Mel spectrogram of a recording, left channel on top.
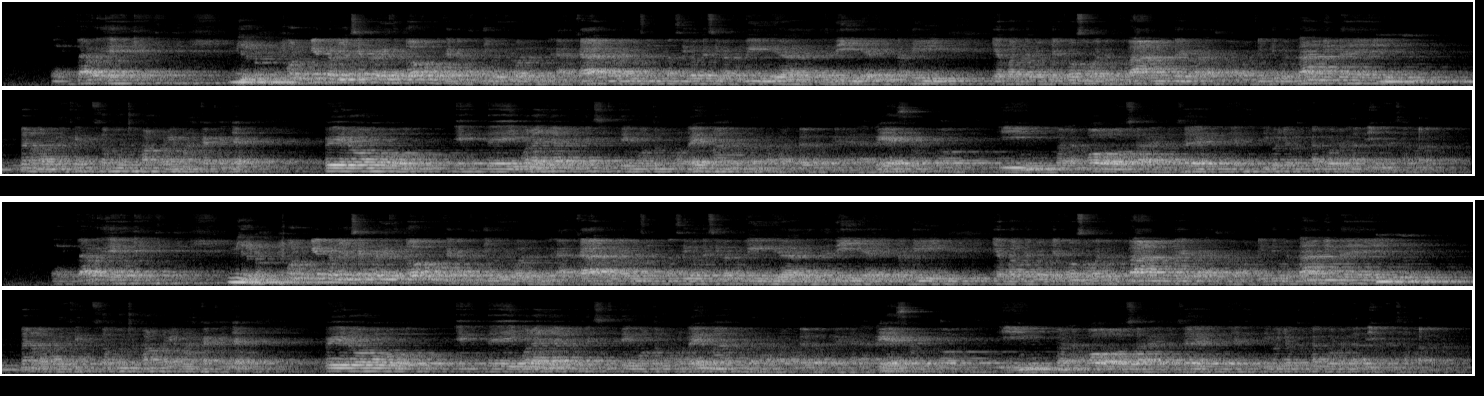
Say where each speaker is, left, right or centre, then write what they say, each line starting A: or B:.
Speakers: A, on the left; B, on the right.
A: está, eh, <laughs>
B: mira,
A: yo no sé por qué, pero yo siempre he visto todo como que relativo. Digo, bueno, en re- acá el problema siempre ha sido que si la comida y el día a día y el trajín y aparte de cualquier cosa, bueno, el trámite para, para cualquier tipo de trámite.
B: <laughs>
A: Y
B: ujú,
A: bueno, la verdad es que son muchos más los problemas acá que allá. Pero este, igual allá creo que existen otros problemas, lo de la parte de lo que es el arriendo
B: exacto.
A: y
B: ujú,
A: todas las cosas. Entonces, es- digo yo que es algo relativo en esa parte.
